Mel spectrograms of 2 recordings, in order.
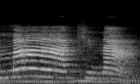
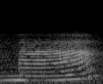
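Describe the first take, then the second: First: Loud, drawn-out MÁQUINA with MÁ held long; calling a neighbour. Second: MÁQUINA broken up with long pauses, MÁ... QUI... NA; low, held syllables of MÁQUINA, one at a time. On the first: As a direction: call out MÁQUINA slowly, stress on the first syllable. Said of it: "como se a gente estivesse chamando o vizinho". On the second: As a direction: slowly separate the three syllables of MÁQUINA. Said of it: "Qual foi a sílaba mais forte?". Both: Shown as a demonstration.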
